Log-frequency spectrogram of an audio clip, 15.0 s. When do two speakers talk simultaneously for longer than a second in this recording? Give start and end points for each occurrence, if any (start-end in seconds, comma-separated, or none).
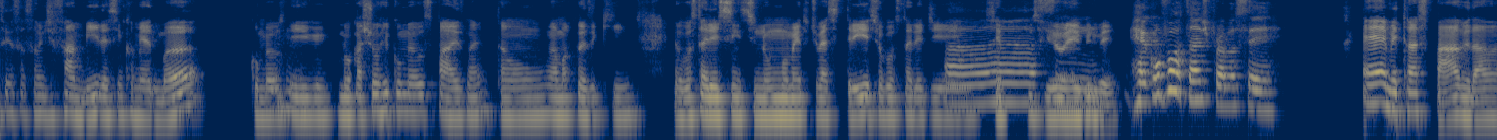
9.4-11.2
